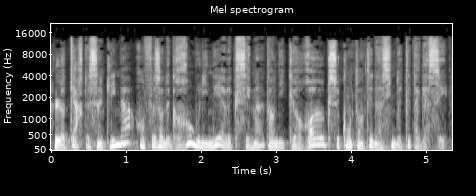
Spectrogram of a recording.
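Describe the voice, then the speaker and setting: A man reading a children's fantasy novel aloud as audiobook narration, in an expressive storytelling manner. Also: medium pitch, brisk, breathy edge. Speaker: audiobook reader. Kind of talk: scripted narration.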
